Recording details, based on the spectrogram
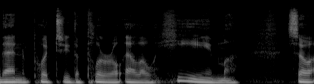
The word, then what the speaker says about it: Elohim: And it is not actually Elohim with an M sound at the end, but Elohim,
